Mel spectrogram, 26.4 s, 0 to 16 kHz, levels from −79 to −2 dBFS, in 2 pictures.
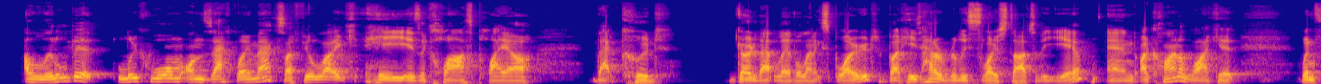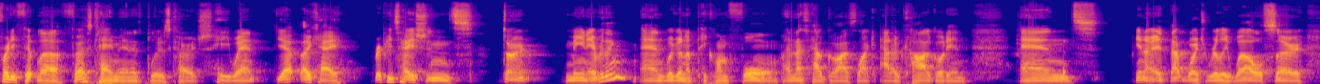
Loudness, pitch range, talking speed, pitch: -16 LUFS, 85-110 Hz, 180 wpm, 90 Hz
